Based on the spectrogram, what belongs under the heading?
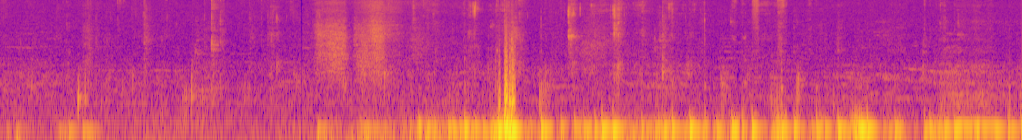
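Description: Close-miked chewing of a mouthful of onion pizza with the mouth closed, starting about two seconds in, over a low steady hum; one sharp, louder crunch about four seconds in.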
